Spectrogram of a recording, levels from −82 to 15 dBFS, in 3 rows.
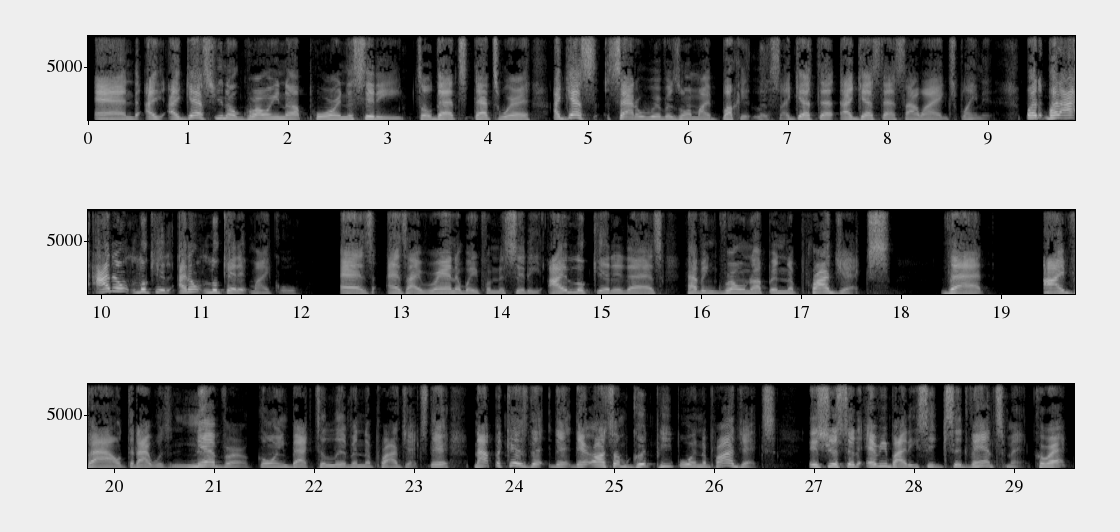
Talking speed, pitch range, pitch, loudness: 205 wpm, 150-195 Hz, 170 Hz, -22 LUFS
